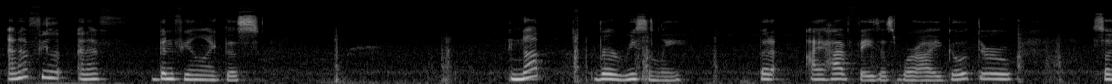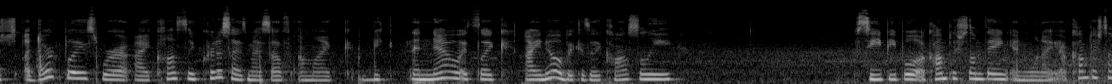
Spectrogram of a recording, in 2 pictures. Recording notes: Please ignore the background noises.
